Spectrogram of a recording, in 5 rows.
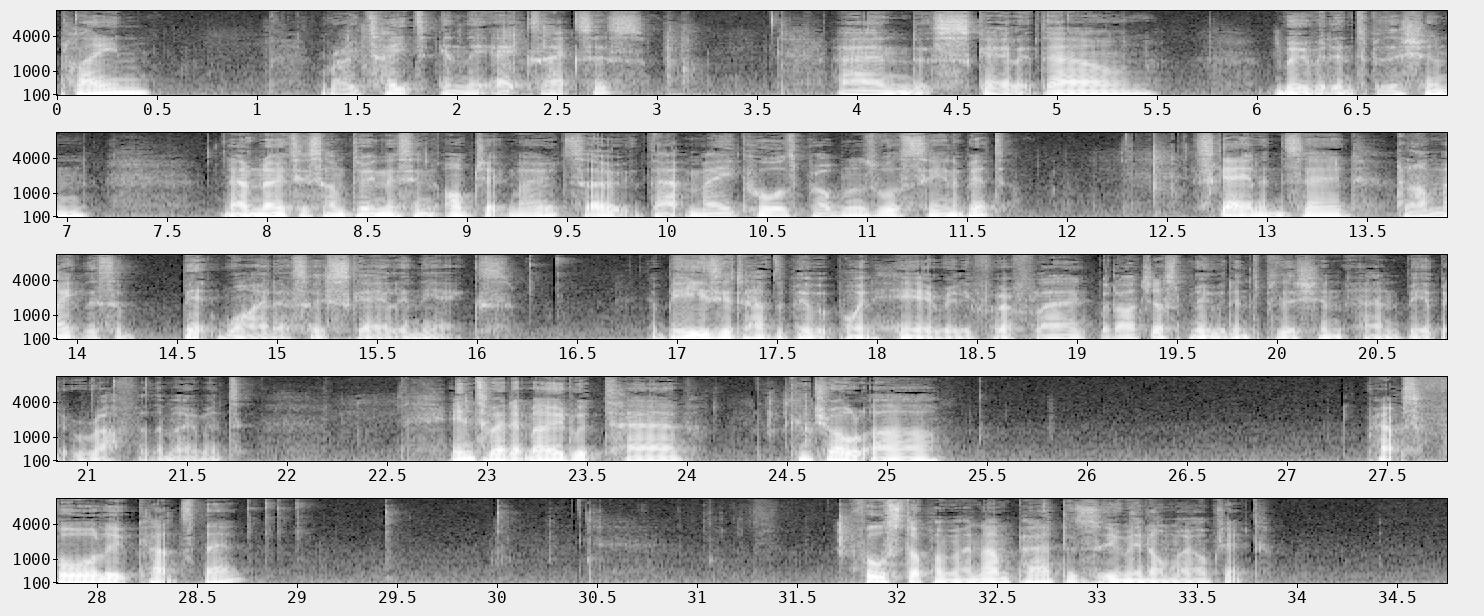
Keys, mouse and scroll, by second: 1.4 r, 3.1 Return, 3.6 s, 5.0 click, 6.1 g, 7.9 click, 12.4 s, 15.0 s, 16.4 click, 19.3 g, 21.1 click, 22.9 Tab, 24.5 ctrl+r, 28.9 click, 29.4-30.3 middle drag, 30.3-30.7 scroll up 2, 31.7 KP_Decimal, 32.7-33.1 scroll down 2, 33.1-34.7 middle drag.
